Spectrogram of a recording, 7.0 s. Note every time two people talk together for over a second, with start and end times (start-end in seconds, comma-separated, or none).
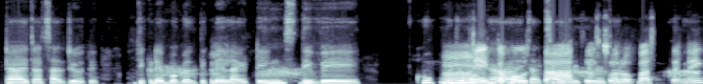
4.4-6.4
